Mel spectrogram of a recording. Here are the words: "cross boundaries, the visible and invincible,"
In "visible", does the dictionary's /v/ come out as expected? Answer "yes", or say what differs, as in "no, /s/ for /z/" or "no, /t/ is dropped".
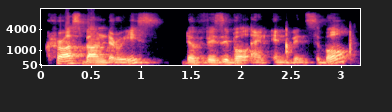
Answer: yes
